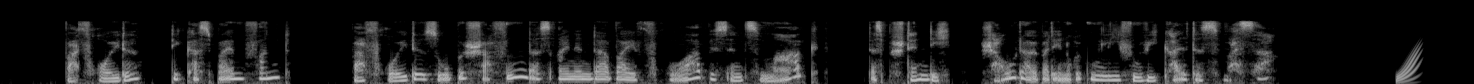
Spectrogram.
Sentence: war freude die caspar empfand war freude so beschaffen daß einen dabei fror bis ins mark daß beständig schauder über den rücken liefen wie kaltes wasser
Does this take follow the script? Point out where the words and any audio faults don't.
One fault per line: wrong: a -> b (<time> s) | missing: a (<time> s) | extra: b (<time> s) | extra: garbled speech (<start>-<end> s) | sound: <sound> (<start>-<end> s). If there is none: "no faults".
sound: chirp (14.0-14.2 s)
